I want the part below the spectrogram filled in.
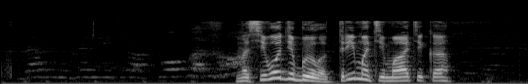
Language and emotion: Russian, neutral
